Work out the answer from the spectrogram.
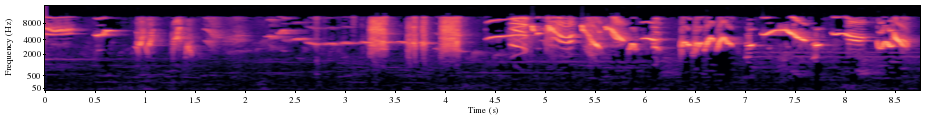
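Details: Energetic song from a former third-place Salatiga magpie-robin: clear high whistles, downslurred notes and fast chattering trills, mimic-like variety, delivered in tight phrases roughly every second.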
